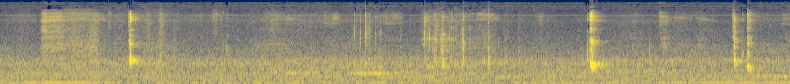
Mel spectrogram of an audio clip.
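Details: Child hiccuping on a changing table: three sharp, brief hiccups at irregular intervals over ten seconds, with soft rustling and quiet room noise; frequent hiccups.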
